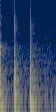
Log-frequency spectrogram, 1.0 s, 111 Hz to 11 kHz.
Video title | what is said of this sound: Louisa Roberts IMG 8010 | you will hear that hollow tap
